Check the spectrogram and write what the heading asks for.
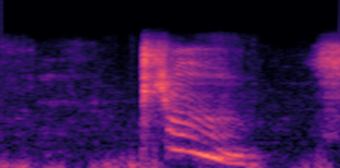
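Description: A man sneezing once, loudly: a sharp burst whose voice then falls steeply in pitch as it dies away.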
